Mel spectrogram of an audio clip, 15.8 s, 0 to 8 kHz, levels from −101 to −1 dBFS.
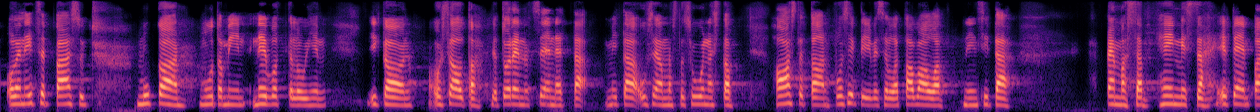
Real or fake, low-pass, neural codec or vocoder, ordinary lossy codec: fake; none; codec, 16 kHz, 2 kbps, X-Codec, HuBERT features, trained on balanced general audio; none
